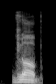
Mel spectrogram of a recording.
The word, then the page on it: glob: British English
